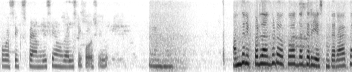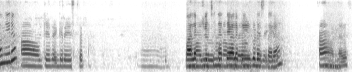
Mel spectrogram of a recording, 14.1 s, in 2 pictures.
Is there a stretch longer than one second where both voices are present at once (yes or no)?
yes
